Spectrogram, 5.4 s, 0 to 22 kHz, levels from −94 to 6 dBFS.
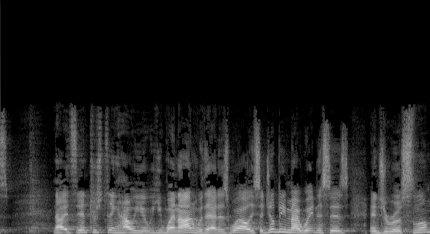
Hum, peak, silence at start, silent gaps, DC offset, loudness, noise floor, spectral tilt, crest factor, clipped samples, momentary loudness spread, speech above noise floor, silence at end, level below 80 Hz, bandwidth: none; -4 dBFS; 0 s; none; under 0.1%; -24 LUFS; -49 dBFS; -4 dB/octave; 20 dB; under 0.1%; 11 LU; 25 dB; 0 s; -76 dBFS; 12.5 kHz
